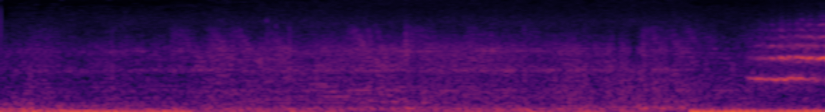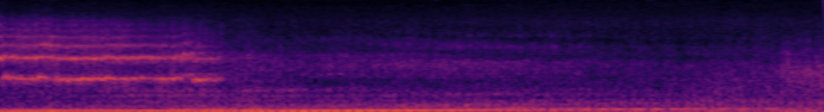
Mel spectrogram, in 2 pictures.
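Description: Race cars speed by with loud tire squeals, a long skid and a rising engine whine, up close and continuous, with a voice faintly underneath.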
